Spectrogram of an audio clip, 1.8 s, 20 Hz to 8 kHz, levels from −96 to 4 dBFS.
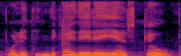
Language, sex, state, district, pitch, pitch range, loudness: Hindi, female, Bihar, Darbhanga, 245 Hz, 240-245 Hz, -30 LUFS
